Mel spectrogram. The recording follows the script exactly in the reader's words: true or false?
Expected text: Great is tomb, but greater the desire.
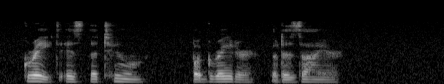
false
